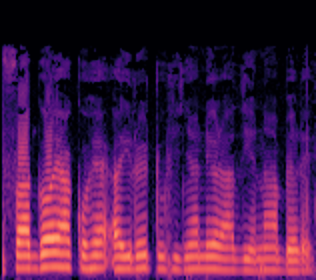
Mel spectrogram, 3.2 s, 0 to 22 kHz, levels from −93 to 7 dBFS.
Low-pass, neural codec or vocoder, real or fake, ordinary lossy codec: 19.8 kHz; none; real; MP3, 48 kbps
